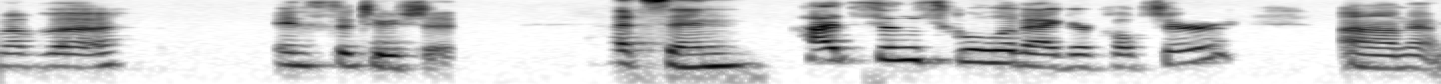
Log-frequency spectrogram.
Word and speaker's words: Hutson: Hutson.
